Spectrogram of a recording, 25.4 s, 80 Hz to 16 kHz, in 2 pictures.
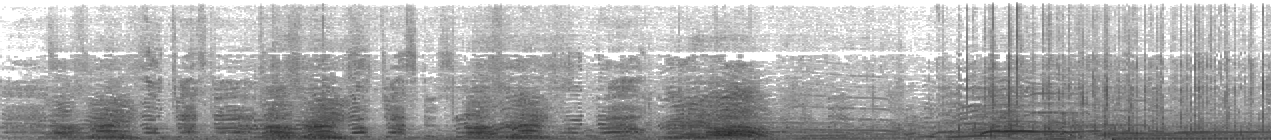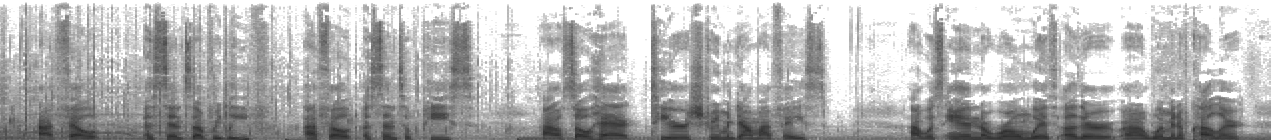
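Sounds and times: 
protesters shouting: 0.0s - 12.3s
large crowd of protesters screaming and cheering after a guilty verdict: 0.0s - 15.8s
speech: 13.1s - 17.4s, 18.1s - 21.0s, 21.8s - 25.2s.

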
